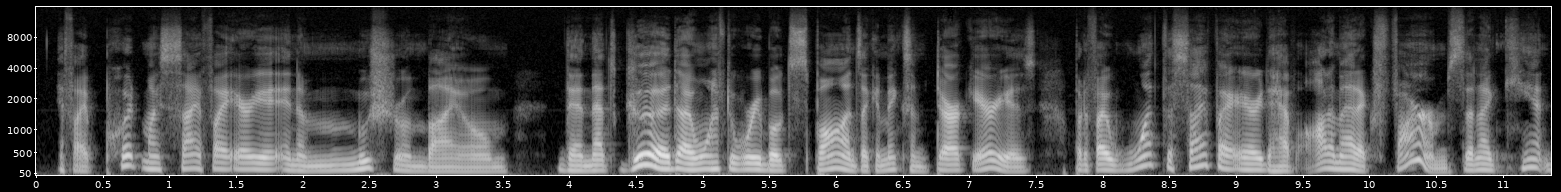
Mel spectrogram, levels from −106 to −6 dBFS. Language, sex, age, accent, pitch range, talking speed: English, male, 40-59, American, 95-125 Hz, 210 wpm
